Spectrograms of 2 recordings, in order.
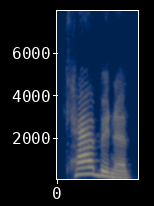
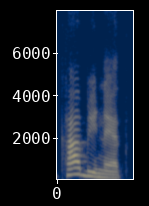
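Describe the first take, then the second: First: The word is said with an English pronunciation. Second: The word is said with an Indonesian pronunciation. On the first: The speaker calls it right. "Bacanya cabinet" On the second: The speaker calls it wrong. "Kalau kabinet bahasa Indonesia"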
